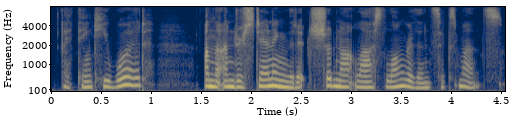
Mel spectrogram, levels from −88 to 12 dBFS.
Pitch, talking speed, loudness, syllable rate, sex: 210 Hz, 200 wpm, -18 LUFS, 5.4 syllables/s, female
